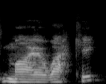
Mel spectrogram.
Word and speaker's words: Miyawaki: I've got it in my notes, of the Japanese biologist Akara, my pronunciation is Miyawaki.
